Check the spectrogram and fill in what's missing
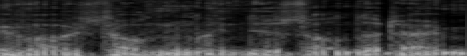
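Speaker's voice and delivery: put-on deep voice. Told their voice is deep, the speaker shows what deep really sounds like: very deep voice. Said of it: "Deep would be like".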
